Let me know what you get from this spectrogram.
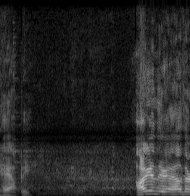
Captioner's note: audience laughing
